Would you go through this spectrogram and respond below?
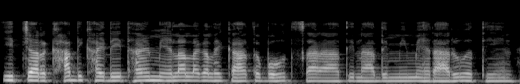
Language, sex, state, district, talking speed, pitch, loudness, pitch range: Magahi, male, Jharkhand, Palamu, 185 wpm, 165 Hz, -20 LUFS, 160-180 Hz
